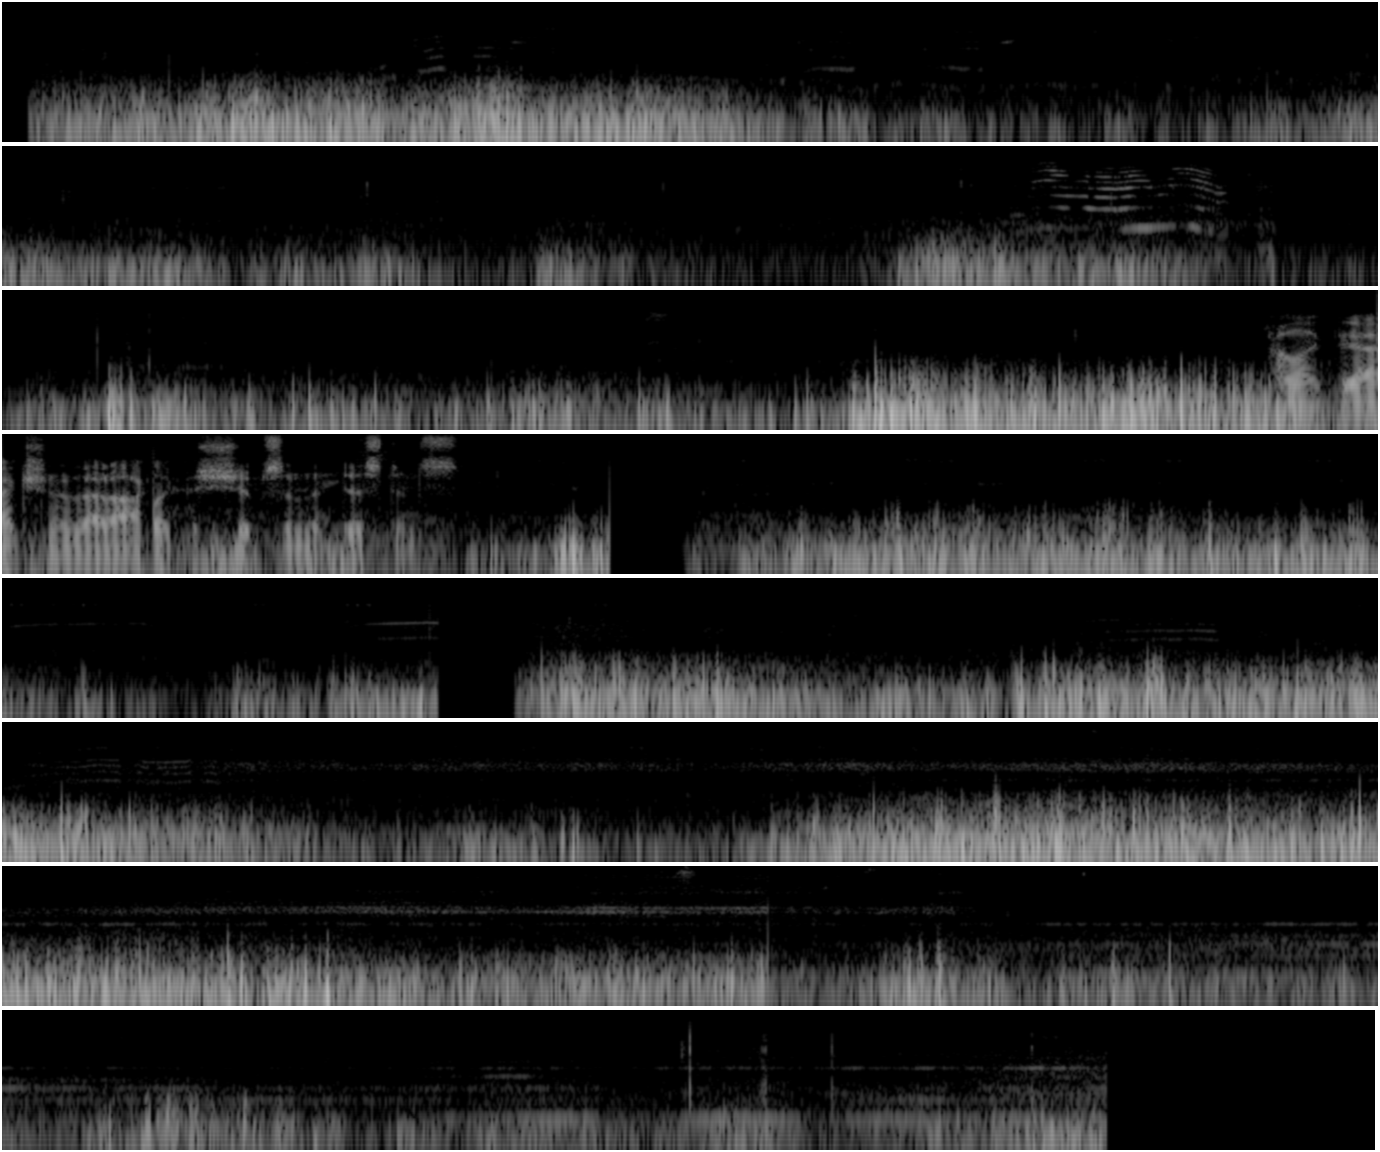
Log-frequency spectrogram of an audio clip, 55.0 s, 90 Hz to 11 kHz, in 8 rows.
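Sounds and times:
wind buffeting microphone: 0.1s - 53.7s
steady high hiss: 35.2s - 49.1s.

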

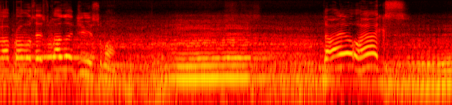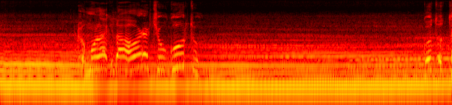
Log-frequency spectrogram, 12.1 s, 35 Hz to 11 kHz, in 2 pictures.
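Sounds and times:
motorcycle engine cruising: 0.0s - 12.0s.

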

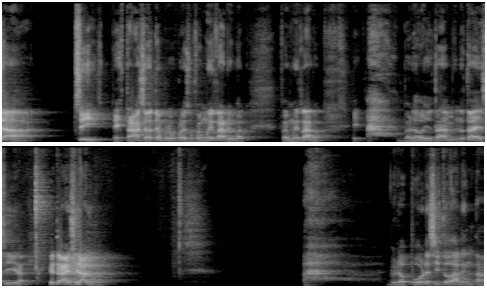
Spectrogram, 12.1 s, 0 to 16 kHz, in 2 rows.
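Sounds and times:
man sighing: 9.8s - 10.8s.

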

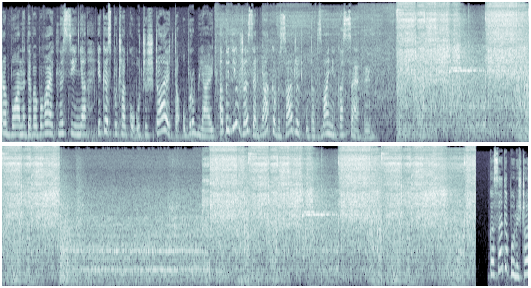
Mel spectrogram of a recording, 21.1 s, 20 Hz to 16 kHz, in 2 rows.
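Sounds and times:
seeding machine rattle and hiss: 7.8s - 11.7s, 14.7s - 20.0s.

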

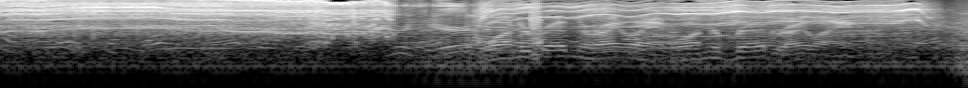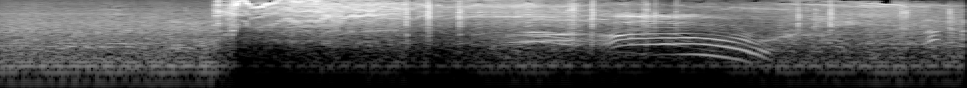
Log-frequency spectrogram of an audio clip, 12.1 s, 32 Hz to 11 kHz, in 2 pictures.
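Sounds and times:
rc car motor whine: 0.0s - 6.0s, 6.8s - 12.0s.

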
